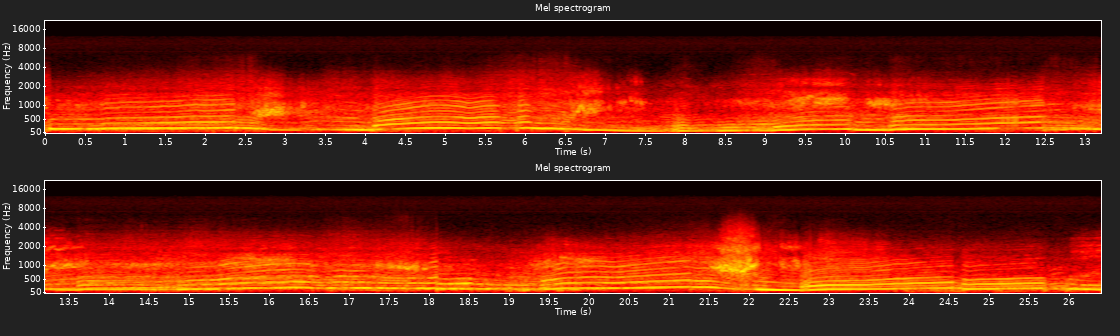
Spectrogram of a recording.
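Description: Formula Ford single-seater racing car's engine revving hard and dropping back again and again as it is thrown through tight slalom turns between cones, with short bursts of tyre squeal.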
